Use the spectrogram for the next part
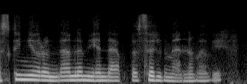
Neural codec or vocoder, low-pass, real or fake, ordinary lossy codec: codec, 16 kHz in and 24 kHz out, 0.6 kbps, FocalCodec, streaming, 2048 codes; 10.8 kHz; fake; none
